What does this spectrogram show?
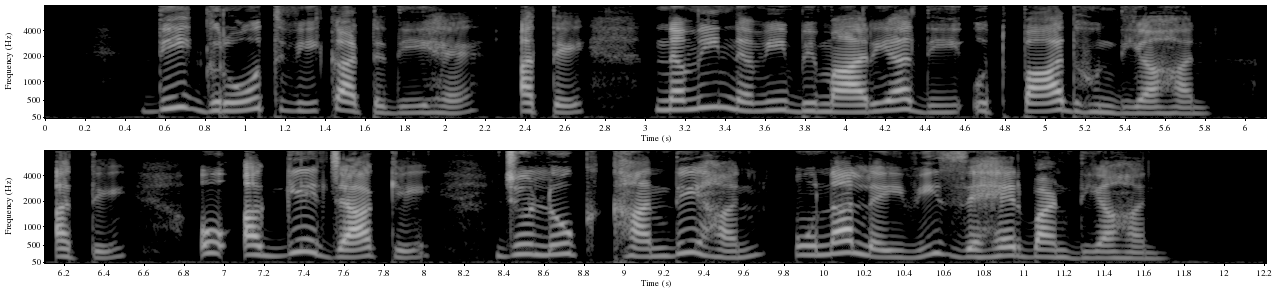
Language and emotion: Punjabi, neutral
